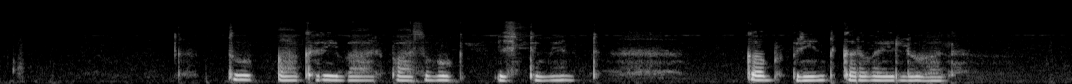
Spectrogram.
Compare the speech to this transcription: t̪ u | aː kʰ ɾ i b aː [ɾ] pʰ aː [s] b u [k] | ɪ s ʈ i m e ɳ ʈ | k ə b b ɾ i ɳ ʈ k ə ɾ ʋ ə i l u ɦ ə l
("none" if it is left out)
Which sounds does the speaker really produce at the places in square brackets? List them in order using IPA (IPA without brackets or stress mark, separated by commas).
ɾ, s, k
